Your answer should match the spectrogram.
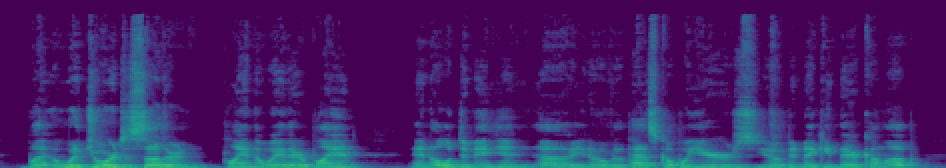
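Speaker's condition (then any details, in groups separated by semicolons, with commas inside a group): No condition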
